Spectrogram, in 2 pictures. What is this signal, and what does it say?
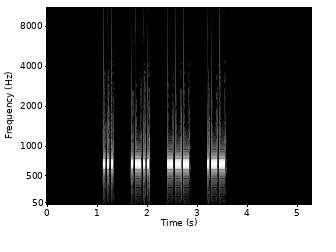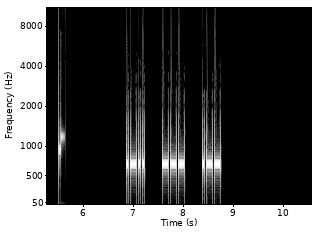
Morse code, heard as a keyed tone, about 30 wpm, spaced as for 17 wpm, 700 Hz. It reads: SLOW LOW
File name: course / 30:10wpm / 115 Lesson 19f - Letter w - Words 30wpm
